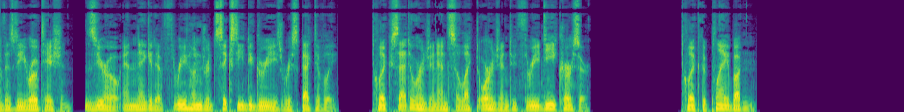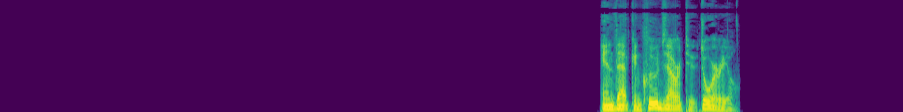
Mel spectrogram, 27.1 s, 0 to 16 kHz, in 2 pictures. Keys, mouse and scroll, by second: 4.4 i, 4.6-7.6 drag, 12.8 drag, 14.0 click, 16.4 KP_1, 16.5 KP_7, 16.9 z, 18.9 click, 21.3 z.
